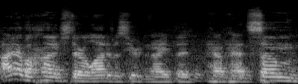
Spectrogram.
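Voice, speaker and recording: Noticeable noise sits in the background. The delivery is moderately paced, with ordinary pitch variation. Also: man. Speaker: fundraiser host or board member. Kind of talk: informal speech to guests. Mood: warm, nostalgic. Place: garden.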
